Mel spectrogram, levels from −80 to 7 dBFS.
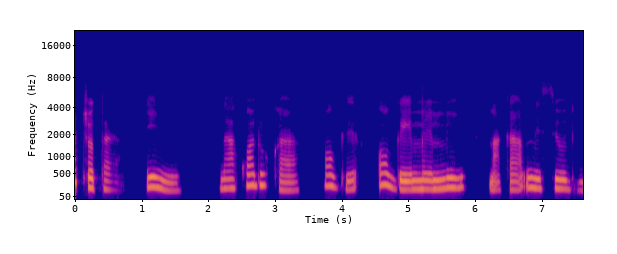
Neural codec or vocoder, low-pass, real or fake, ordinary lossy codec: codec, 24 kHz, 1.2 kbps, DualCodec; 7.2 kHz; fake; Opus, 32 kbps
